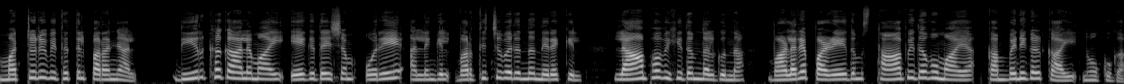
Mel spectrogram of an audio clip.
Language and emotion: Malayalam, neutral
